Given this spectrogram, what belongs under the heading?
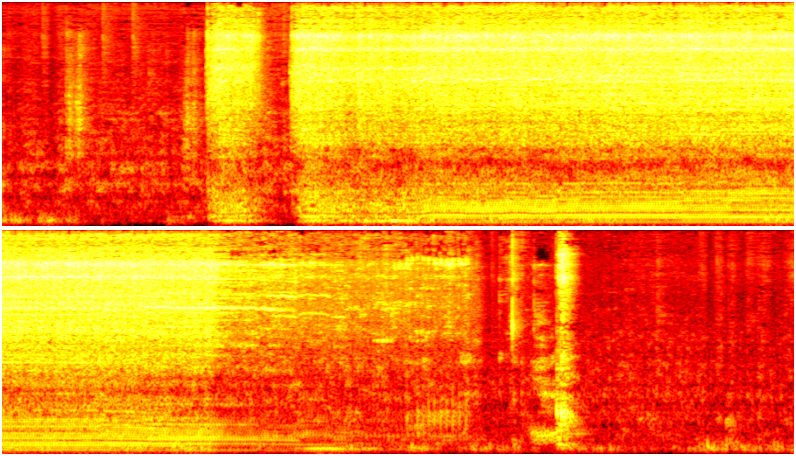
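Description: A sewing machine stitches a folded quarter-inch hem on a lining blouse, its motor whirring steadily and fairly loud for about seven seconds, with faint mechanical clicks before and after.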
